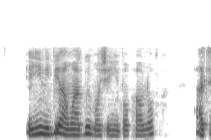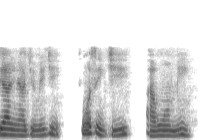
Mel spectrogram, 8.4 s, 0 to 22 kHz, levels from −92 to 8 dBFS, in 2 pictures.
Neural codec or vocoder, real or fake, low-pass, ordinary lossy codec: none; real; 5.4 kHz; AAC, 24 kbps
